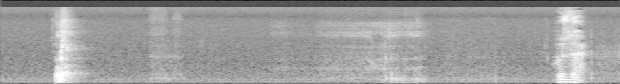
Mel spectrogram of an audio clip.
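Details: An English bulldog, a male, gives two short, gruff barks a few seconds apart at his own reflection in a mirror while a person asks what's wrong.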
